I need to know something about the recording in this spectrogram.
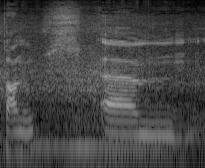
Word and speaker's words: Pärnu: On va à Parnou, donc ça s'écrit P-A-R-N-U, mais ça se prononce Parnou.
